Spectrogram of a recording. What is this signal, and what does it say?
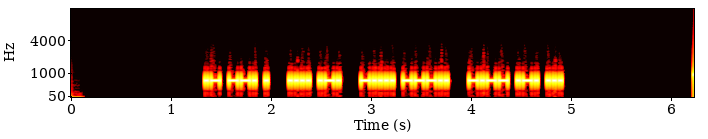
Morse code, heard as a keyed tone, about 40 wpm, 700 Hz. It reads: AGE HR 68 YRS
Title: Practice QSO - Exchange 3 - More Info - 40wpm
